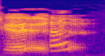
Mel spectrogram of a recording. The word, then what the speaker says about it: Goethe: I think it's Goethe. – Sounds good. – Goethe, there's more of an R sound to it. Goethe.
